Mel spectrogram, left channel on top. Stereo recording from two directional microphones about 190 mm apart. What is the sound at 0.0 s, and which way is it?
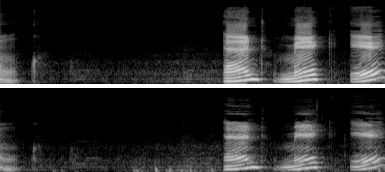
Speech, 45° left (ahead or behind).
